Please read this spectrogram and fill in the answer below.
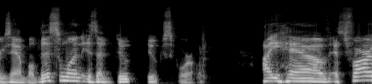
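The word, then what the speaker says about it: Douk-Douk: This one's a Frenchade traditional style Duke Duke. And I hope I'm pronouncing it right because it's Duk and they they say it twice. Duk duk squirrel.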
